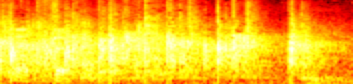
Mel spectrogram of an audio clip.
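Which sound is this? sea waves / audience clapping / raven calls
audience clapping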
